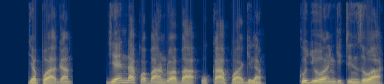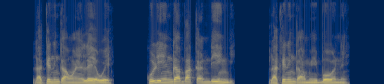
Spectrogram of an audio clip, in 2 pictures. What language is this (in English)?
Matengo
